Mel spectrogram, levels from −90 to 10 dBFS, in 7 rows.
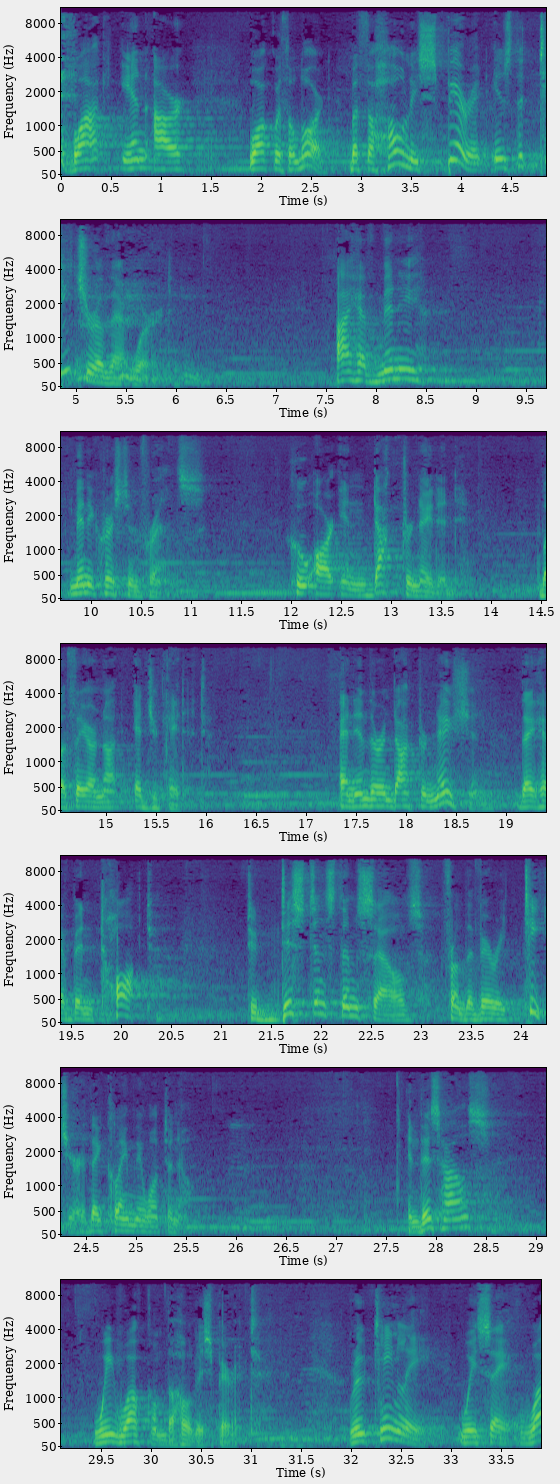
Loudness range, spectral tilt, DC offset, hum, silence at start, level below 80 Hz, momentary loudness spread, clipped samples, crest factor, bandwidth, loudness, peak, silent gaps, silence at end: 5 LU; -5 dB/octave; under 0.1%; none; 0 s; -50 dBFS; 19 LU; under 0.1%; 20 dB; 10.5 kHz; -19 LUFS; 0 dBFS; none; 0 s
